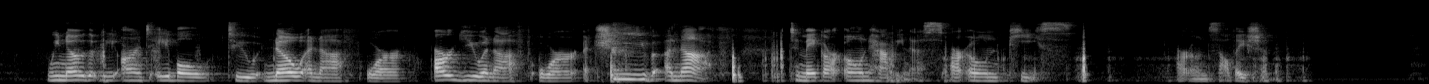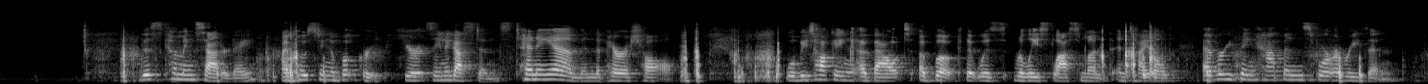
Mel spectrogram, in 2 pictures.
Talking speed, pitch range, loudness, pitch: 130 wpm, 170-215 Hz, -23 LUFS, 185 Hz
